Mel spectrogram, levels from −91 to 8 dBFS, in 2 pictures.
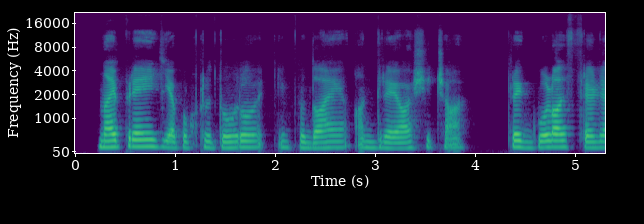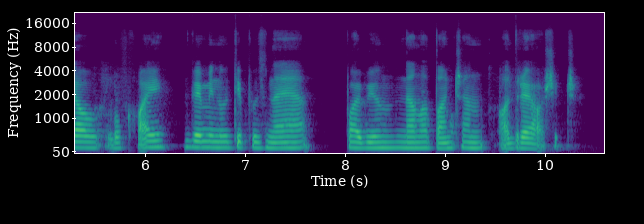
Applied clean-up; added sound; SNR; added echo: neural mask model DeepFilterNet 3.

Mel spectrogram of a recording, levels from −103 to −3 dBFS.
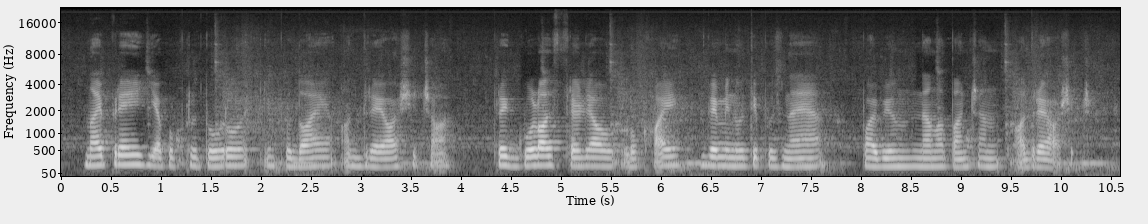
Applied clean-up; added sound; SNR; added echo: none; Toilet flush / Water; 17 dB; none.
